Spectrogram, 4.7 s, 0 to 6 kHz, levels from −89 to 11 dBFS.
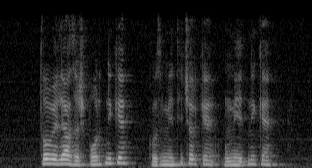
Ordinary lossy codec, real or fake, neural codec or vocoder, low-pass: none; real; none; 5.4 kHz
